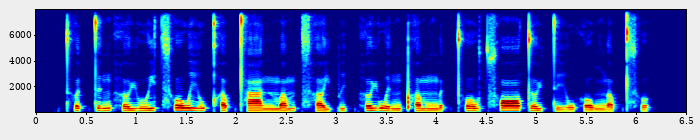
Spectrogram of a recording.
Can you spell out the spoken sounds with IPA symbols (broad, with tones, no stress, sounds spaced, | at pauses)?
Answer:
t̪ʰ ɵ˨ t̚ t̪ ɪ˨˥ ŋ h ɵ˨˧ ɥ uː˨˥ j t͡sʰ o˥ w iː˨˥ w kʰ ɐ˨ p̚ t̪ʰ aː˨ n m ɐ˨˥ m t͡sʰ ɐ˨˩ j p iː˧ k̚ h ɵ˥ ɥ w ɪ˨˥ ŋ pʰ ɐ˧ m ŋ ɵ˨ t̚ t̪ʰ o˥ w t͡sʰ ɔː˥ t̪ ɵ˧ ɥ t̪ iː˨ w h o˧ w ŋ ɐ˨ p̚ t͡sʰ ʊ˧ k̚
